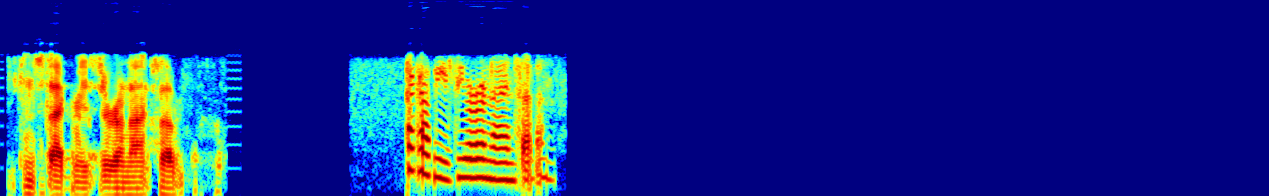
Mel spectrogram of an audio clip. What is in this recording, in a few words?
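Raleigh Police Southeast District Dispatch, p25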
